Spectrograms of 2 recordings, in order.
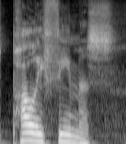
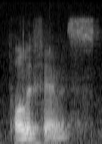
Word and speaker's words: Polyphemus: How do you pronounce this guy? I think the common pronunciation is Polyphemus. Polyphemus.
